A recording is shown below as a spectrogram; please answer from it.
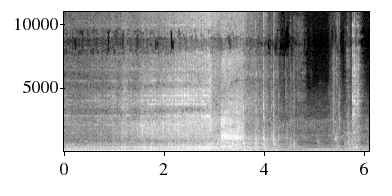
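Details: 5.5 hp Briggs & Stratton go-kart engine after reattaching the loose throttle cable, choke off; even thumping about three beats a second with throttle response, winding down cleanly as throttle closes. Normal running.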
